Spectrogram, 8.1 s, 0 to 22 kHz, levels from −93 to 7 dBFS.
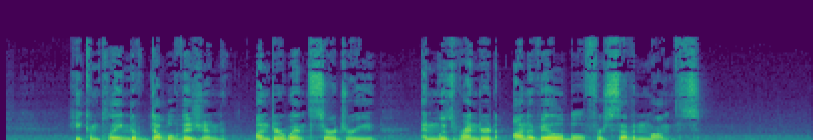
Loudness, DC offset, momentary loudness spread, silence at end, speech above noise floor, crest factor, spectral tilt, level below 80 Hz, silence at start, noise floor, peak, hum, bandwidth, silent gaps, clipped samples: -16 LUFS; under 0.1%; 14 LU; 1.15 s; 30 dB; 16 dB; -5 dB/octave; -48 dBFS; 0.75 s; -45 dBFS; 0 dBFS; none; 16.5 kHz; none; under 0.1%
